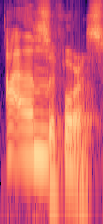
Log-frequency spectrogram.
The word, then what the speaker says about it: Sepphoris: You talk about the village of Nazareth and Sepphoris. Is that how it's pronounced? – Right. – Sepphoris? – Sepphoris.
